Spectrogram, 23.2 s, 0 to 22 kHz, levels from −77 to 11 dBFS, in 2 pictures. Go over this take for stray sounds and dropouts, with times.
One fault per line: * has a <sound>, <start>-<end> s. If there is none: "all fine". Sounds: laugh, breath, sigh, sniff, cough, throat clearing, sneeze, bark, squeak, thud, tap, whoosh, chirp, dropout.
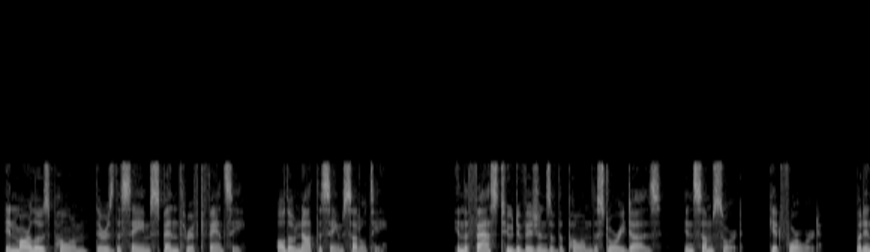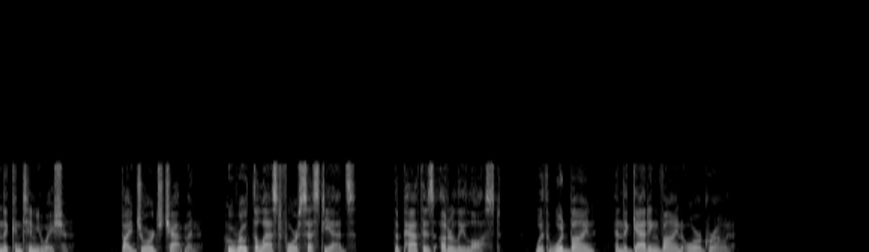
all fine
